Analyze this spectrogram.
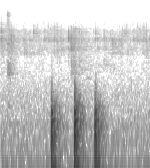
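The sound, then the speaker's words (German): Three firm knocks on a smaller, locked rear door, evenly spaced, dull and thudding, alone over faint background hiss. “Und auch eine ähnliche Tür, etwas kleiner, aber auch die ist verschlossen. Dann klopfe ich nochmal.”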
